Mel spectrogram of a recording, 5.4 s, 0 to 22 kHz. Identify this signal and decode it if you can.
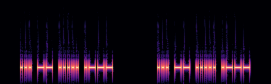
Morse code, heard as a keyed tone, about 28 wpm, 700 Hz. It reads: SM5J SM5J
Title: DXCC-100 Call Signs - 4 Characters - Repeated 3x - 28wpm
